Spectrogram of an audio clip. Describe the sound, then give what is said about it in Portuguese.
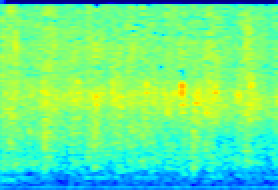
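Applause from a church audience, a dense, even patter of many hands clapping that holds steady and fairly soft throughout. “Uma salva de palmas para esse pessoal que nos colaborou.”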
